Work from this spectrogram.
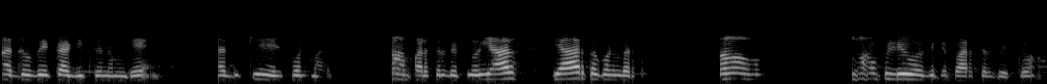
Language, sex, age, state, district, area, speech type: Kannada, female, 18-30, Karnataka, Bangalore Rural, rural, conversation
